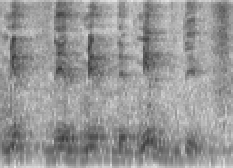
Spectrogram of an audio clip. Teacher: ya dalnya kuat ya jangan ada t-nya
